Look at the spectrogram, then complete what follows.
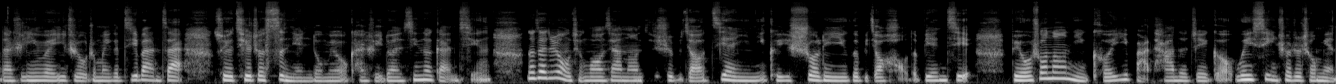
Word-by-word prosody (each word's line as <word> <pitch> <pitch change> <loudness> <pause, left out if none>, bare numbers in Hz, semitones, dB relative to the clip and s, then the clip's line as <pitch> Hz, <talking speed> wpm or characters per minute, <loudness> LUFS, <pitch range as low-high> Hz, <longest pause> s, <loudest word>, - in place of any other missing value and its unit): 但 175 -1 -1
是 175 - -7
因 180 0 +2
为 175 -1 +1
一 185 - 0
直 180 -1 -3
有 165 - -1
这 175 - -4
么 170 0 0
一 - - -2
个 170 0 -3
羁 195 +4 -3
绊 200 -3 0
在， 180 0 +1 0.3
所 200 - +3
以 - - +4
其 190 - -5
实 200 - +7
这 200 +1 +1
4 205 +1 0
年 160 -2 0
你 - - -7
都 160 -1 -4
没 160 0 -3
有 165 - -4
开 165 - -6
始 165 0 -7
一 - - -5
段 170 -1 -1
新 210 +5 +1
的 210 -1 +4
感 195 - -4
情。 215 +3 -6 0.4
那 280 - +3
在 295 0 +5
这 295 - -1
种 245 -10 +2
情 175 -2 -5
况 180 0 +2
下 180 0 -1
呢， 170 -1 -1
其 185 - -17
实 185 - -3
比 215 +5 -9
较 155 -2 -1
建 185 -1 +2
议 170 - +1
你 175 +3 -1
可 185 - -4
以 180 0 -1
设 195 +2 +2
立 180 -2 +2
一 170 - +1
个 175 0 -1
比 165 - -9
较 165 0 -1
好 - - -9
的 235 - -8
边 190 -1 +1
界， 195 0 0 0.3
比 195 - +5
如 190 +1 +6
说 275 +7 +2
呢， 275 -1 +3
你 185 -9 +3
可 170 +2 -3
以 210 +4 +1
把 215 - -6
他 175 0 -4
的 175 -1 0
这 165 -1 -3
个 - - -4
微 215 +2 +8
信 215 -2 0
设 190 0 0
置 180 0 +1
成 175 -1 -2
免 165 -4 0
180 Hz, 345 characters per minute, -20 LUFS, 170-200 Hz, 0.4 s, 微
